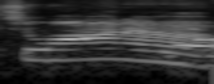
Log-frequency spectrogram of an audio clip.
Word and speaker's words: Shawana: Yes, that's how you say it, Shawana.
